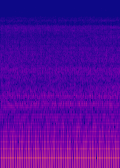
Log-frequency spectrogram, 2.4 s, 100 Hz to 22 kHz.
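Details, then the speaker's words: 4000 psi petrol pressure washer with a triple ceramic plunger pump, water on, with a big leak between pump and manifold. Rapid lumpy pulsing over the engine drone, about seventeen throbs a second. The owner suspects one piston is bad, so the pump runs on two cylinders. "pretty sure one of those Pistons inside the pump is bad a fair bit of power only on running on two cylinders I reckon"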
